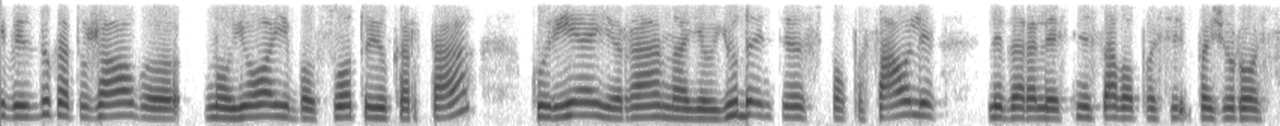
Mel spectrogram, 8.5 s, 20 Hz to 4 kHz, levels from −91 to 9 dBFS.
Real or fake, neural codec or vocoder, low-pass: real; none; 3.6 kHz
